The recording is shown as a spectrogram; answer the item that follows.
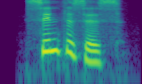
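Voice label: "synthesis", British English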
